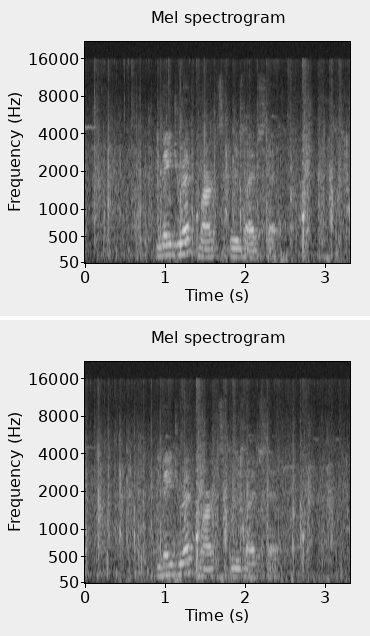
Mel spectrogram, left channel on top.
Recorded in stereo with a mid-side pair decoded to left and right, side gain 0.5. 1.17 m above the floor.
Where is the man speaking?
70° left, 5 m.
